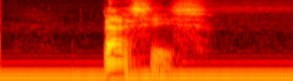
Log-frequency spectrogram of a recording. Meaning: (adjective) 1. Persian, Iranian, relating to Persia, its people and culture; mainly used for the periods before the Islamic Republic 2. in or relating to the Persian language(s)
- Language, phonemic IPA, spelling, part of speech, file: Dutch, /ˈpɛrzis/, Perzisch, proper noun / adjective, Nl-Perzisch.ogg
